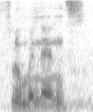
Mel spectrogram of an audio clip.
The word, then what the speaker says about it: Fluminense: So how you pronounce it? Fluminense.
